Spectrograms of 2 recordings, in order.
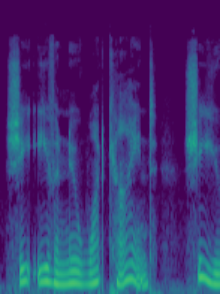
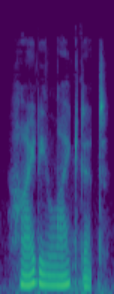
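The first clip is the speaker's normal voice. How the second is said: usual speaking voice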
